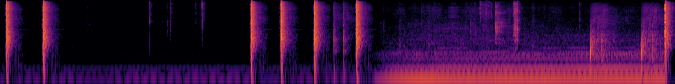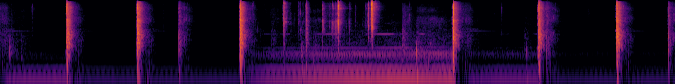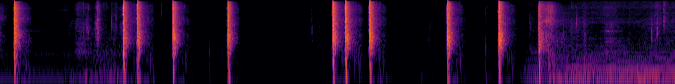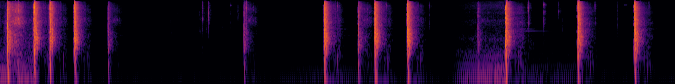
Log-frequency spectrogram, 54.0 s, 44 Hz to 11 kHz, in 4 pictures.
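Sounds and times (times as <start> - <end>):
pistol shots: 0.1 - 1.2, 11.7 - 13.7, 14.8 - 15.2, 16.2 - 17.2, 25.8 - 26.2, 26.9 - 27.6, 29.4 - 30.7, 47.0 - 49.0, 50.6 - 51.0, 52.0 - 52.4, 53.2 - 53.5.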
